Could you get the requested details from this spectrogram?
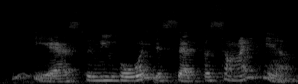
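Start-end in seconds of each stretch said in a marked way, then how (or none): none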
